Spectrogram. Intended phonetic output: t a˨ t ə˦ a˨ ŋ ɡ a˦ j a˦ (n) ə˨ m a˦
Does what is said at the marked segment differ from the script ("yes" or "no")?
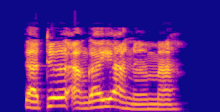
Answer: no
